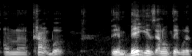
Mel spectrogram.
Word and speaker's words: Embiggen: the Bigums was more Embiggen. I'm sorry. You keep saying it like if you just said like Anzo just called her Proton. I let that slide, but you keep saying it wrong. She Embiggins.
